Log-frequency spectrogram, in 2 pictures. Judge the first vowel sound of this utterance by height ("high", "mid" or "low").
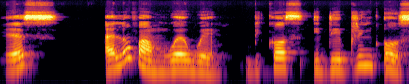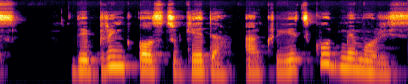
mid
